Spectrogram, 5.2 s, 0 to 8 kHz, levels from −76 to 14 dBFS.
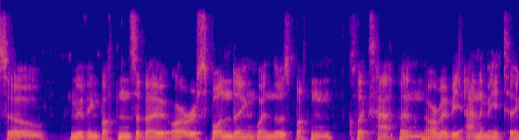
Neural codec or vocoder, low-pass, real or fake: none; 7.2 kHz; real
